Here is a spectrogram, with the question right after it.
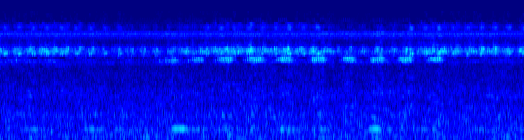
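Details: Grass insects on a summer night in the Korean countryside near a grandmother's house: a bright high trilling chorus pulsing rapidly, over a softer low chirp that repeats about every half second.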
